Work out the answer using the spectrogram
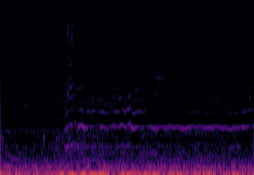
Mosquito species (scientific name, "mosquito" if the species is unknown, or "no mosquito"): Anopheles arabiensis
